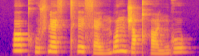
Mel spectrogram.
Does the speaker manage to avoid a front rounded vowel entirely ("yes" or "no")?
yes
